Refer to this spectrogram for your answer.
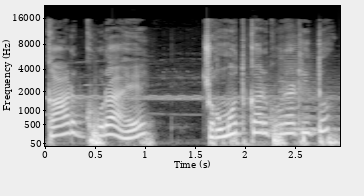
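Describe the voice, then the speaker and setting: Faint music behind a female-sounding, put-on character voice at a fairly high pitch. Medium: read story. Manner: mild, polite.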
